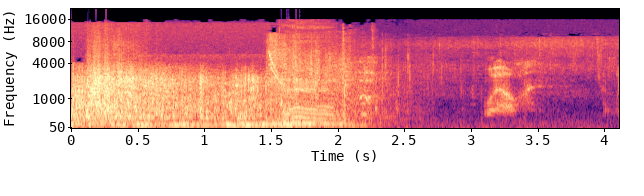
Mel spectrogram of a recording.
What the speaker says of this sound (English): Perhaps you realize that York's equipment was charged to detonate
